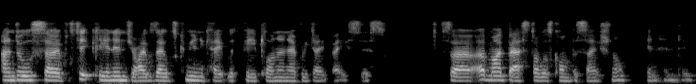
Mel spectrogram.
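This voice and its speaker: A woman with a British accent, very fast and flatly monotone, with big swings in loudness. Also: medium pitch for a woman. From England. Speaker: artist. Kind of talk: interview.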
